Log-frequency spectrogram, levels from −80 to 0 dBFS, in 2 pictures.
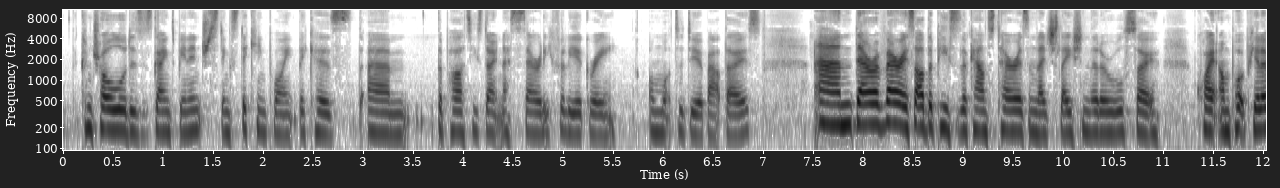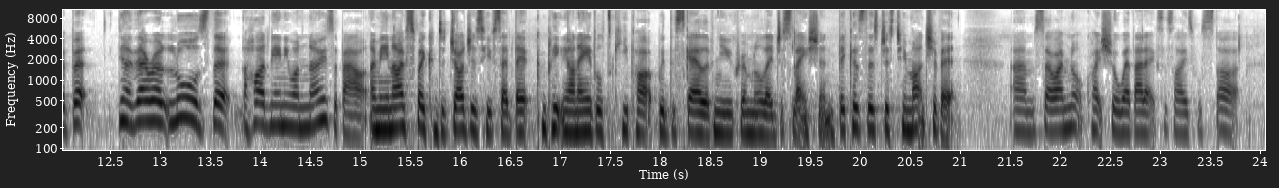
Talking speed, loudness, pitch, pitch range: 220 wpm, -16 LUFS, 180 Hz, 170-200 Hz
